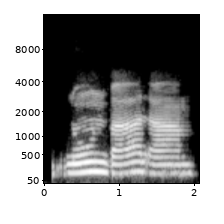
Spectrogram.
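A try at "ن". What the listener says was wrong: नून को नाक से नहीं पढ़ेंगे। नून बालाम।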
